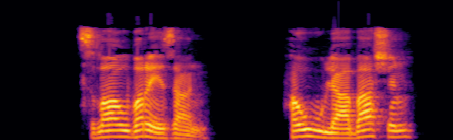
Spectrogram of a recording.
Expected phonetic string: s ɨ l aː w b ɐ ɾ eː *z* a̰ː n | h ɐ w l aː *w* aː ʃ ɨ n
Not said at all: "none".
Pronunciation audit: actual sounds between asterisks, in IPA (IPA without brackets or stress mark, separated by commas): z, b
